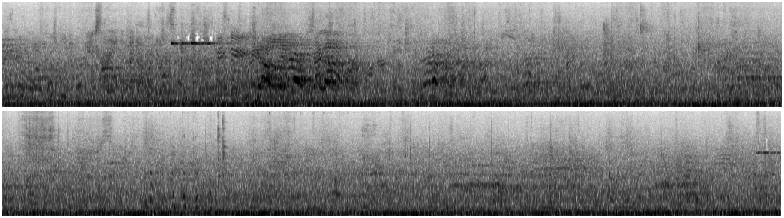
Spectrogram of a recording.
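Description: A crowd of spectators murmurs from the stands.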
